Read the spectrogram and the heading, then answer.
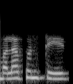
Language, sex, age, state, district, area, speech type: Marathi, female, 30-45, Maharashtra, Yavatmal, rural, conversation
